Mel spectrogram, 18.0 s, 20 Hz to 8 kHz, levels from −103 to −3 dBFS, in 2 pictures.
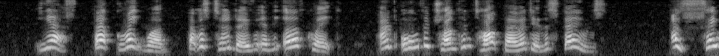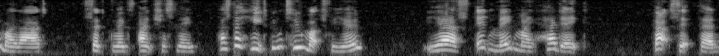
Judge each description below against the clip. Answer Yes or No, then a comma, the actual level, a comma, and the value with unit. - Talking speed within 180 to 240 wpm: No, average, 155 wpm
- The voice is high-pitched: Yes, very high, 295 Hz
